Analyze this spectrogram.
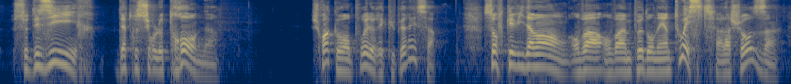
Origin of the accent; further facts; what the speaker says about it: France; en tant que Français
